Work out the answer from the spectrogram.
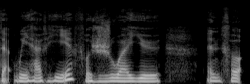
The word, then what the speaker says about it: joyeux: And finally, important, we have the letter X. And this letter in that word is silent. So you do not pronounce it. The final X is silent.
